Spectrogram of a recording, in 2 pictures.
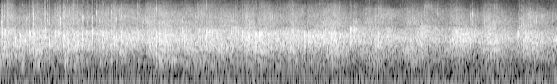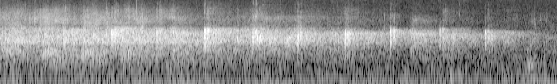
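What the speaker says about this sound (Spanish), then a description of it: "Démosle un aplauso" Sustained applause from an audience, dense steady clapping that carries on throughout and slowly thins toward the end.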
